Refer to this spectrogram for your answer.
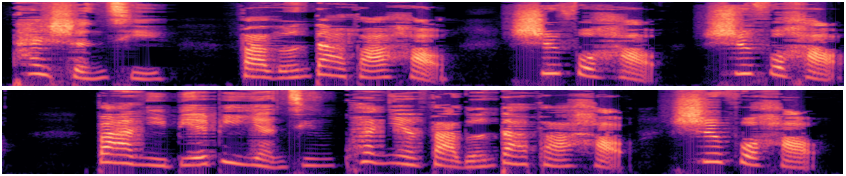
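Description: A woman voicing a grown daughter who cries out excitedly in a high voice. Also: a little slow, husky, no room sound, studio quality, exaggerated voice. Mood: elated. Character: elated grown daughter crying out praise.

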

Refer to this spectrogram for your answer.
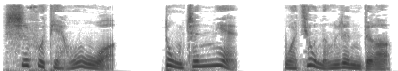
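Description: A middle-aged woman with a low, very husky voice narrates her own testimony at an unhurried pace. Her pitch moves a lot as she acts out the lines of the people in her story. The recording is dry, with no room sound. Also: very animated, dark tone, no echo. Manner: plain storytelling, acts out quoted dialogue. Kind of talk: read-aloud personal testimony.

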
